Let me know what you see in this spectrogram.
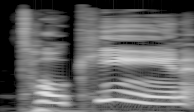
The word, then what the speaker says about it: Tolkien: And I make sure to say Tolkien there because the movie makes a deliberate, you know, point to say it's pronounced Tolkien, you know, not Tolkien or Tolkien or whatever.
